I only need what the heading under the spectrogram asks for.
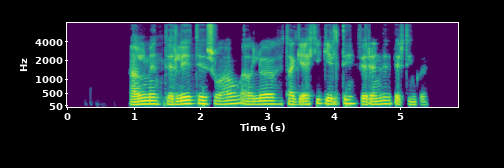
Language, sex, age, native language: Icelandic, male, 30-39, Icelandic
